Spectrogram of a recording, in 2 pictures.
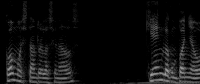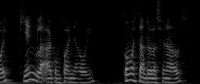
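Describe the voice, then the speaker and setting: The speech moves at a moderate pace with lively intonation and long, frequent pauses, and the room echo is audible. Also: man, fairly high pitch for a man. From Cuba. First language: Spanish. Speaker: medical Spanish instructor. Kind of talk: lecture. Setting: recorded lecture.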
